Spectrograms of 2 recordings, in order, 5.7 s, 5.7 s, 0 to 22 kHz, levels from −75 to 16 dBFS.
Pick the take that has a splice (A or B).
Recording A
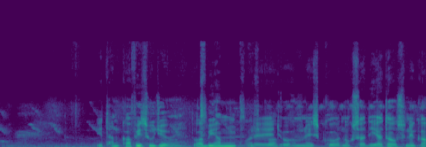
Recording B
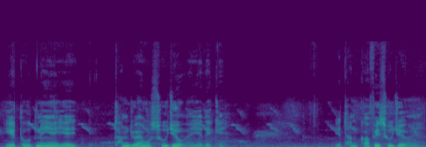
A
